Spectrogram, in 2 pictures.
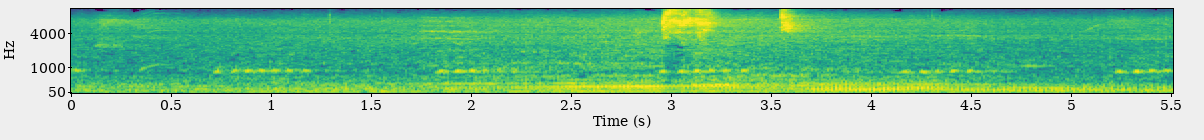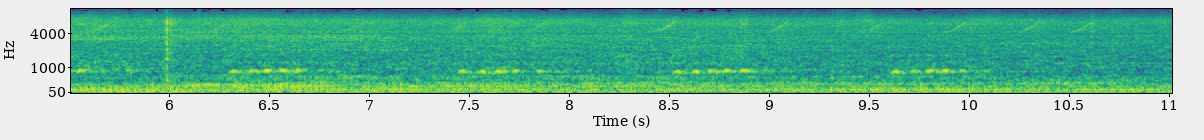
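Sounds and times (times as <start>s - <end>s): high rising bird chirps: 2.9s - 6.8s.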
